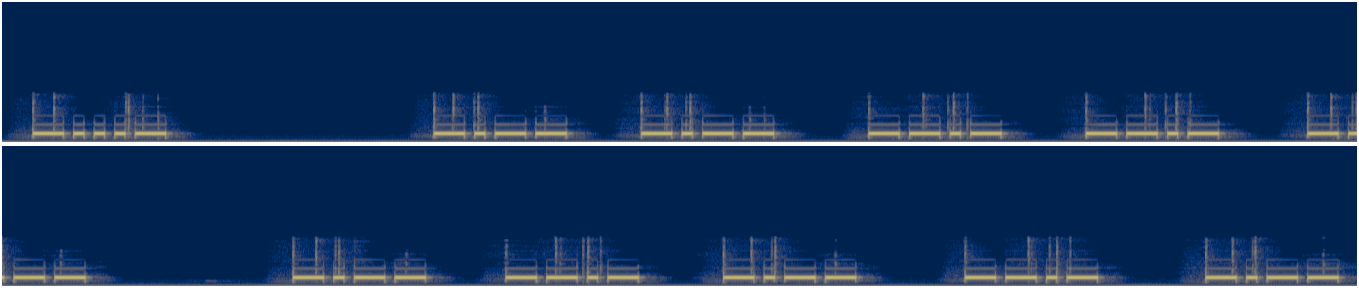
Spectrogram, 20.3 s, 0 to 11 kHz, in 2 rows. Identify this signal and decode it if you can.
Morse code, heard as a keyed tone, about 16 wpm, spaced as for 9 wpm, 700 Hz. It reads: <BT> YYQQY YQYQY
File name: Lecciones / CLASE Nº10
